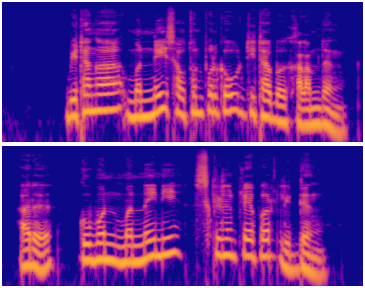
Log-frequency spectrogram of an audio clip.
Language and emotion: Bodo, neutral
